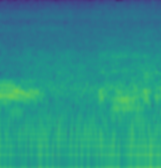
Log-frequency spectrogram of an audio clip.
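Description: Men talking in Thai, over a steady low background hum that grows a little stronger in the second half.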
